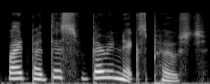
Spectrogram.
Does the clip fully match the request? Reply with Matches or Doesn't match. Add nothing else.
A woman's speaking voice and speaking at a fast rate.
Doesn't match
